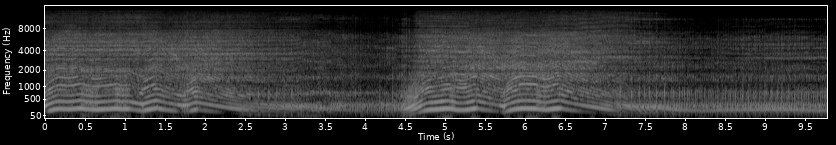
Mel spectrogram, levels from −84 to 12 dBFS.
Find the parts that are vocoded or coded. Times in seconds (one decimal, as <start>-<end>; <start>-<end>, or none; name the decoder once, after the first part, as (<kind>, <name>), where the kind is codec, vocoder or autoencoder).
3.2-4.4 (codec, SNAC)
